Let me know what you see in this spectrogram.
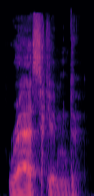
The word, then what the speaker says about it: Raskind: With a D at the end, silent D. – Raskind.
